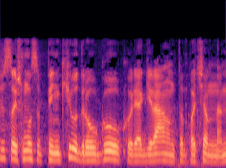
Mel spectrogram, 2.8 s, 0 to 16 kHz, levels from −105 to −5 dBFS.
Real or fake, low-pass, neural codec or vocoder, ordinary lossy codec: fake; 7.2 kHz; codec, 16 kHz, 4 kbps, FunCodec, trained on Chinese and English, 50 frames a second; MP3, 48 kbps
